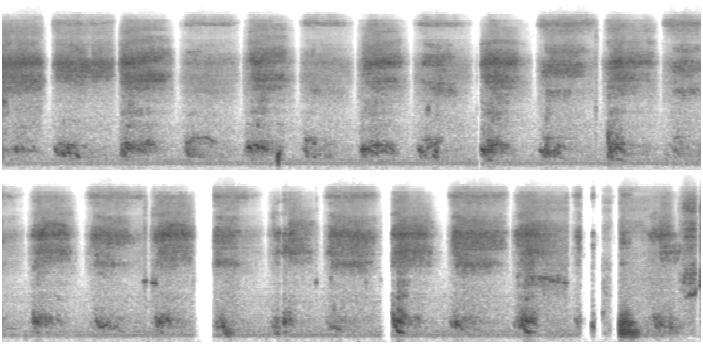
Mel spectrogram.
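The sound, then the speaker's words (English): Deep belly breathing during a guided breathing exercise: many steady, rhythmic breath cycles with an airy, slightly wheezy hiss, each breath separated by a short quiet gap. “Feel the belly rise and fall on each breath. Again, hand to belly if it helps. Feel the belly fill up and deflate, fill up and deflate.”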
